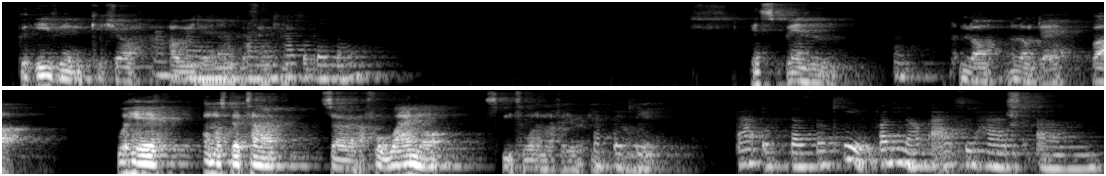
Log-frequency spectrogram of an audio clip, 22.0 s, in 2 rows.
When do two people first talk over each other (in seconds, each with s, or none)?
1.5 s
